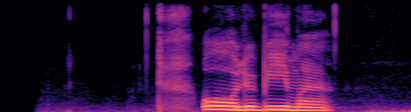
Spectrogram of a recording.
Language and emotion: Russian, neutral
